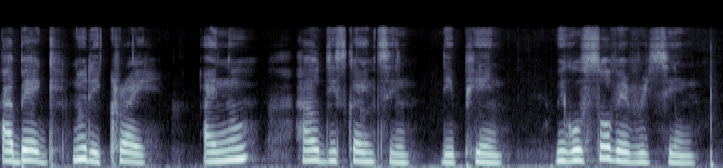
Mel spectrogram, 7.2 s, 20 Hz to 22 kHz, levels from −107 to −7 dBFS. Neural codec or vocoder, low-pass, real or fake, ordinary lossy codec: none; 10.8 kHz; real; none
